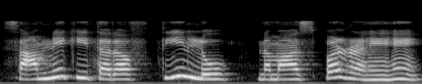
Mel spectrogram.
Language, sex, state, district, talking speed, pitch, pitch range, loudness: Hindi, female, Madhya Pradesh, Bhopal, 130 wpm, 245 Hz, 235-300 Hz, -12 LUFS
